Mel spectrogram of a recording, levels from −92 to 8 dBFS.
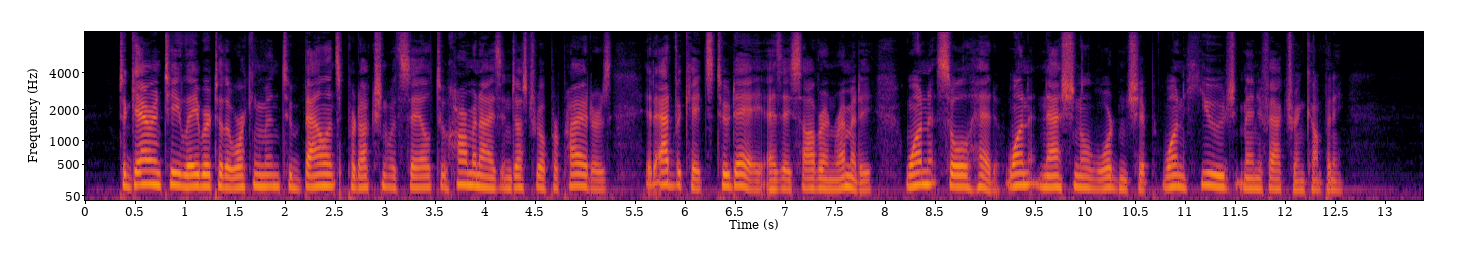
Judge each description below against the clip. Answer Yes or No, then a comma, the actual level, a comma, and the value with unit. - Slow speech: No, average, 150 wpm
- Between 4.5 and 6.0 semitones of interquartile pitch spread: No, average, 3.8 semitones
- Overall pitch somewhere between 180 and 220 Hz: No, medium, 150 Hz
